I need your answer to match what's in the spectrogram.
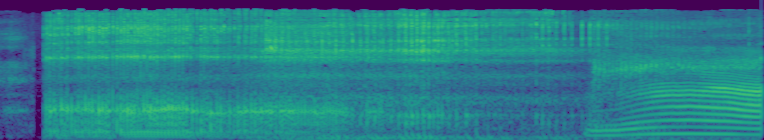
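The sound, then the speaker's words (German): A person imitates a loud, rattling snore for fun, one long raspy breath that ends in a voiced, wavering groan, with no speech. “Also, wenn Pflanzen wirklich schlafen, ich hätte es ja nicht gedacht, schnarchen sie dann auch?”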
